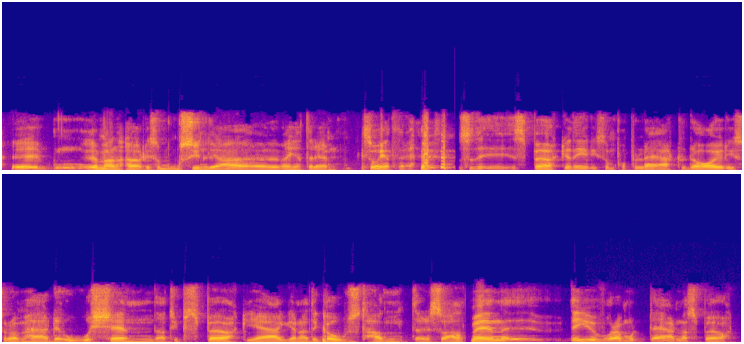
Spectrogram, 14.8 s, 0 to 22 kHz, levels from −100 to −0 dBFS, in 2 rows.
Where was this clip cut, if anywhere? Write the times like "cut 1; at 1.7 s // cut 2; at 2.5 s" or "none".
cut 1; at 3.6 s // cut 2; at 12.0 s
